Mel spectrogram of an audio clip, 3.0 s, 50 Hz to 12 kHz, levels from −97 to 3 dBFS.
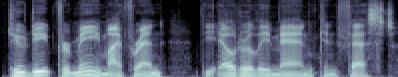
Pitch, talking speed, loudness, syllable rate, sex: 105 Hz, 200 wpm, -18 LUFS, 5.3 syllables/s, male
